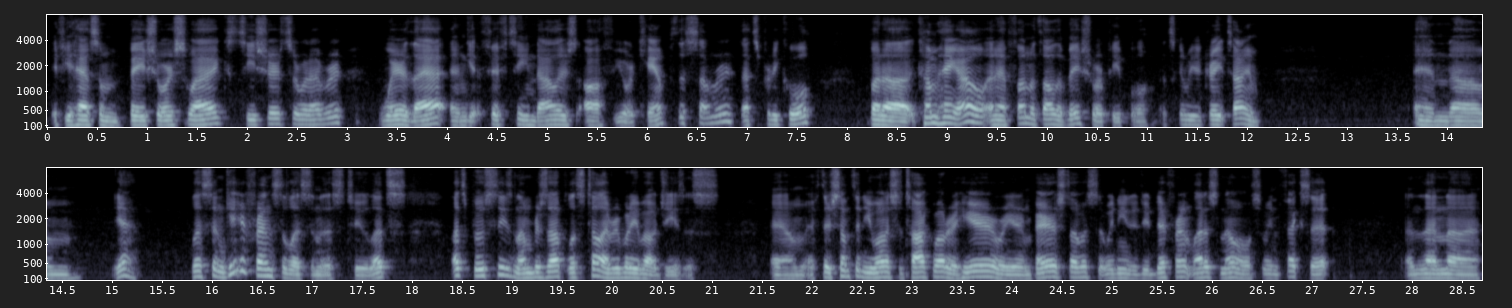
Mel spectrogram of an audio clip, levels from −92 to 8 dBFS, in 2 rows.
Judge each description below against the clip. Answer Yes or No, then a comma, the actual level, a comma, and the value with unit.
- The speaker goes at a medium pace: No, fast, 210 wpm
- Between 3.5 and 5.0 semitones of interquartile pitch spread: Yes, average, 4.3 semitones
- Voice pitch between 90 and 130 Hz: Yes, low, 125 Hz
